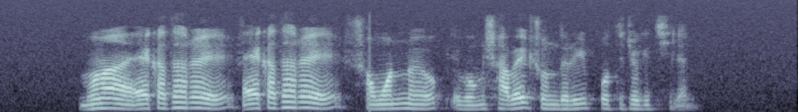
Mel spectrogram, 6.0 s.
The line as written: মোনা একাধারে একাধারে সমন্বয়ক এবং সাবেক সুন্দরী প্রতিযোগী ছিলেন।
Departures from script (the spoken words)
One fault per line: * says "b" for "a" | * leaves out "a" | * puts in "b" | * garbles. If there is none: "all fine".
all fine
